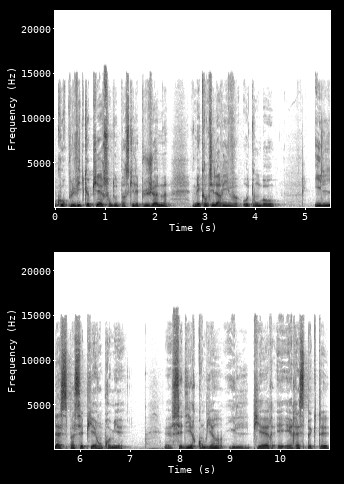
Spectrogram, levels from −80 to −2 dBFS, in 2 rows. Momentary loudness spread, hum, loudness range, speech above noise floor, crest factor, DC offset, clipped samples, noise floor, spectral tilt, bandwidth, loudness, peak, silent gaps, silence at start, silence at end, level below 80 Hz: 8 LU; none; 3 LU; 28 dB; 16 dB; under 0.1%; under 0.1%; -43 dBFS; -5 dB/octave; 15.5 kHz; -16 LUFS; 0 dBFS; none; 0 s; 0 s; -36 dBFS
